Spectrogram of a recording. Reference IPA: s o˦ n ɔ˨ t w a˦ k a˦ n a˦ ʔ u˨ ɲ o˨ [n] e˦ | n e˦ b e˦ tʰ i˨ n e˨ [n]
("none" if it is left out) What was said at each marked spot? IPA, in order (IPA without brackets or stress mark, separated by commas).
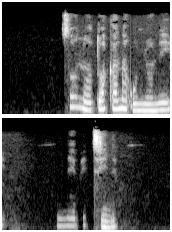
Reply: n, none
